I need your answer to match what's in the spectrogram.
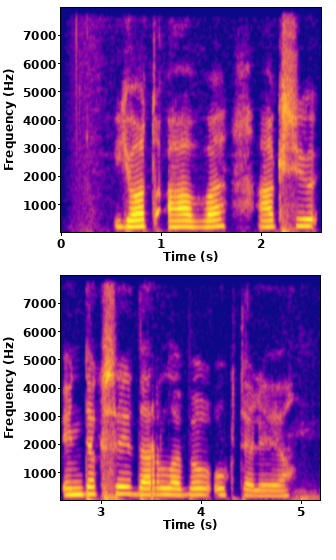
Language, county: Lithuanian, Vilnius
